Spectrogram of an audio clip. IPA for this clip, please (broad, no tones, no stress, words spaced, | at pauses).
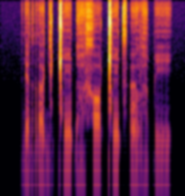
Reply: ɾʲarʌːɡʲɔǁĩ ɗa̤ xɔːǁĩt͡sʼɐ̃ːva̤ pi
